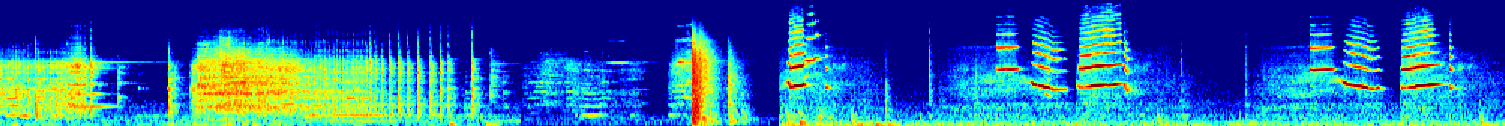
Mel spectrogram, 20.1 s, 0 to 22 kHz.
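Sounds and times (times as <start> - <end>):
squeaky door hinge squealing: 7.5 - 9.4, 10.4 - 11.2, 13.3 - 15.1, 17.4 - 19.5.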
